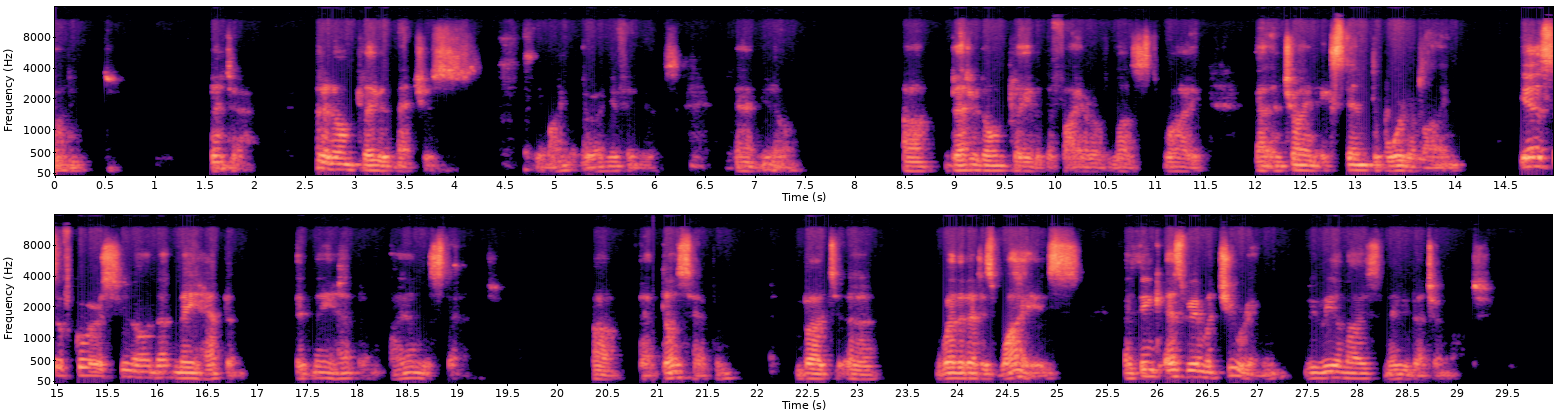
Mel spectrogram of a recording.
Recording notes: Zoom Meeting. Amsterdam.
